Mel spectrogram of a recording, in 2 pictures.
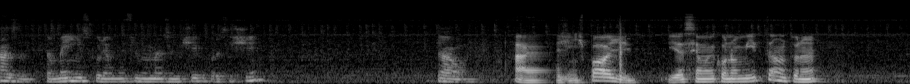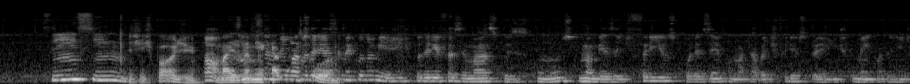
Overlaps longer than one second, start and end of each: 11.2-12.5

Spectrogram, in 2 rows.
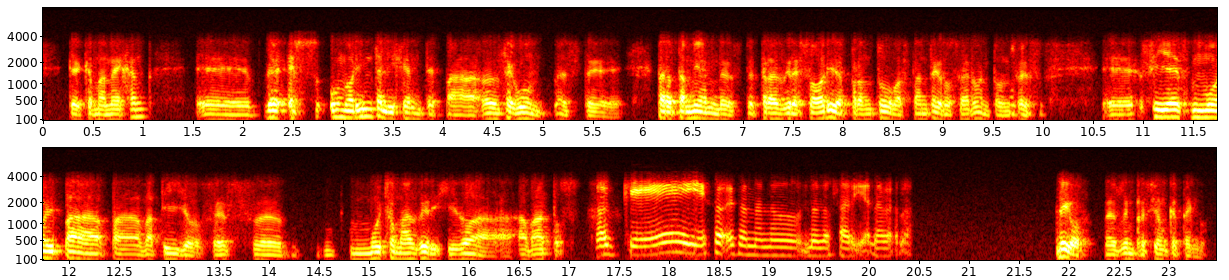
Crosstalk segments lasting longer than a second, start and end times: none

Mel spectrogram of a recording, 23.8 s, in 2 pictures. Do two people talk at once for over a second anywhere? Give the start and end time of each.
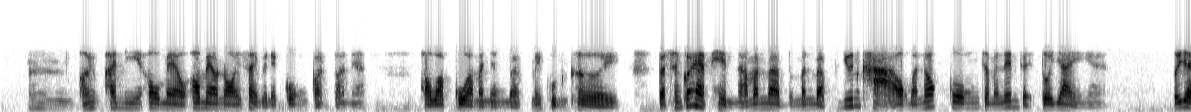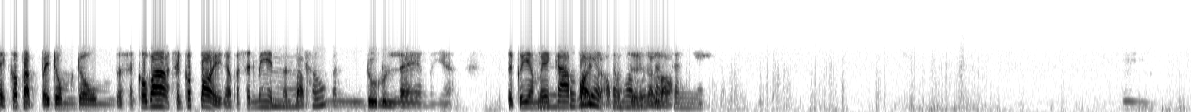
17.3-18.5

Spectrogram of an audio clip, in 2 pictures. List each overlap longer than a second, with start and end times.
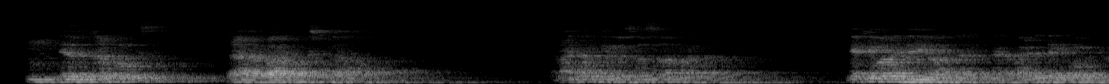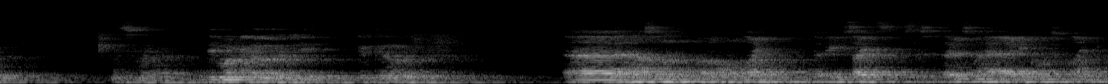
none

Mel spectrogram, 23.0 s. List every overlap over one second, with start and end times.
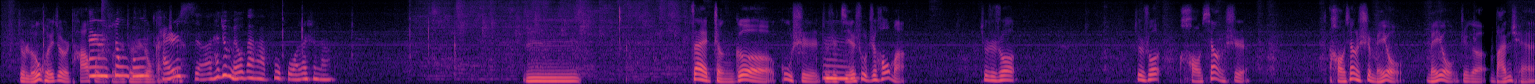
1.3-2.6

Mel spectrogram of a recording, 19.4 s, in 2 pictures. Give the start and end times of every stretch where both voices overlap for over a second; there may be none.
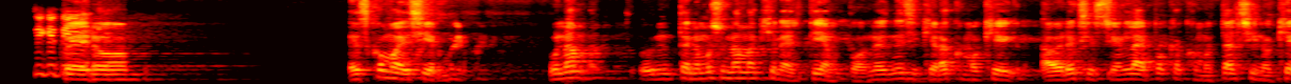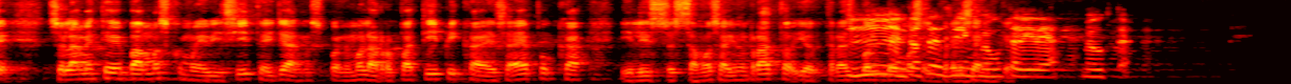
16.0-17.3

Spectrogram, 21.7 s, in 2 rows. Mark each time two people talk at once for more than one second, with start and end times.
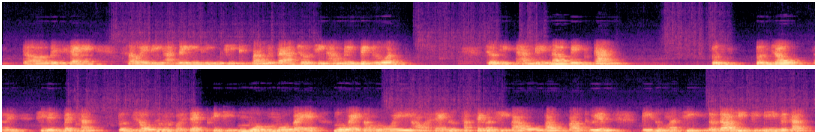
none

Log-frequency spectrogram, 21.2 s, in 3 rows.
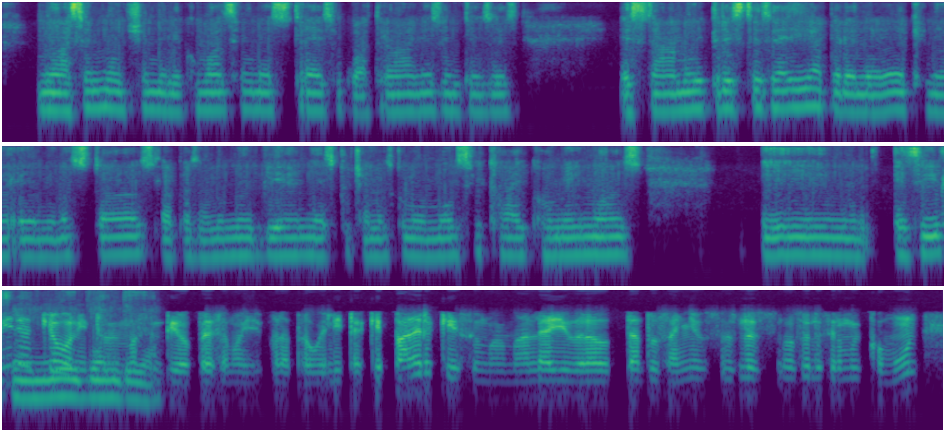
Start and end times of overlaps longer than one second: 14.1-15.3

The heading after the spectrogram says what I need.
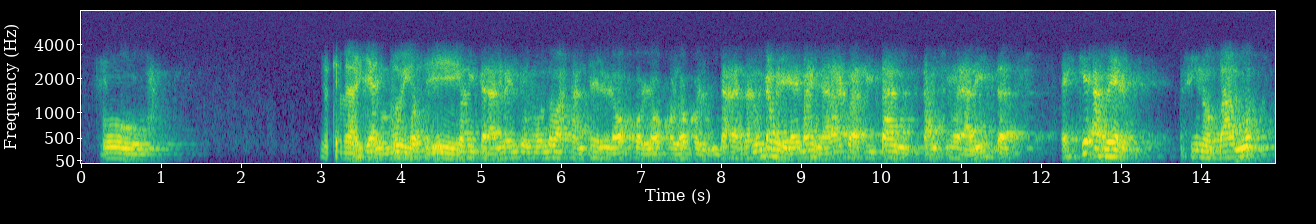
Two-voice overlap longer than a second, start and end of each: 3.4-4.8

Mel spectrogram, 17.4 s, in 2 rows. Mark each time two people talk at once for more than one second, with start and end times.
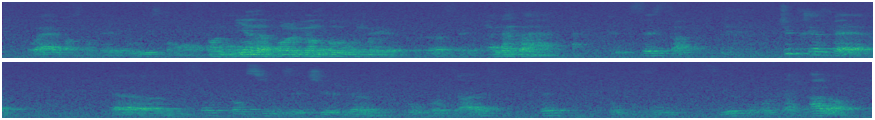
2.1-3.9

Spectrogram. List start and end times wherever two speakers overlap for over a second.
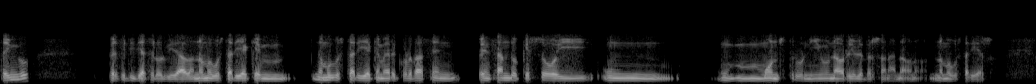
none

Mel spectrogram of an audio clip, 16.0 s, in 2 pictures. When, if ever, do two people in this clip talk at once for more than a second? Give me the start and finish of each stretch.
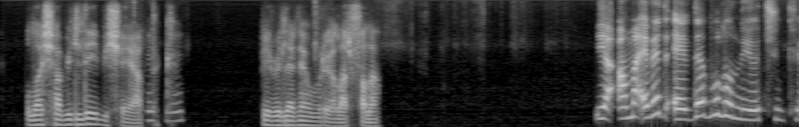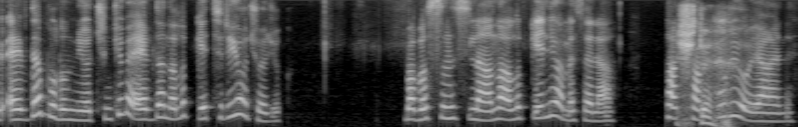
none

